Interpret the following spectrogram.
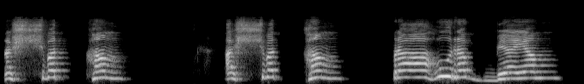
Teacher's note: थ के ऊपर जो अनुस्वार उसका उच्चारण करेंगे हम हलंत म के साथ। क्यों? क्योंकि आगे आ रहा है प वर्ण।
